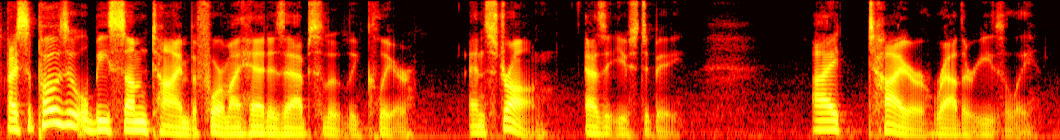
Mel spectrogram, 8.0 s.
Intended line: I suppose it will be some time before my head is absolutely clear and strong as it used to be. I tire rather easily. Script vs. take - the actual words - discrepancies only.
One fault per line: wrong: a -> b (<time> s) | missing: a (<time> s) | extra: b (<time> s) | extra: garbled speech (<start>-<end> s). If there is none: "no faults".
no faults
